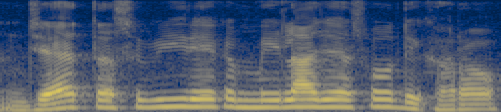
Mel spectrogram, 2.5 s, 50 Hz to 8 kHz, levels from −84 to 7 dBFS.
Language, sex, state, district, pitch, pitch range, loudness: Hindi, male, Uttar Pradesh, Budaun, 185 Hz, 150-195 Hz, -15 LUFS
